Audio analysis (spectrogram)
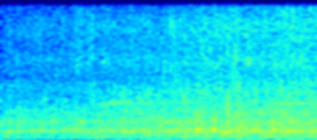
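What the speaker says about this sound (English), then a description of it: "I am up on the banks of the creek." A creek flows steadily below its banks at night, giving a continuous broadband rush and hiss of moving water, moderately loud and even, with no one talking.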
